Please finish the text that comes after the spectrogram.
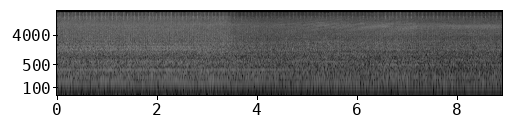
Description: This short video is supposed to give you an idea of exactly how a well built 4A-GE should sound once it has been run in and warmed up.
